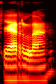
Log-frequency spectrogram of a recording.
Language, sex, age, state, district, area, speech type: Telugu, male, 18-30, Andhra Pradesh, Eluru, rural, spontaneous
